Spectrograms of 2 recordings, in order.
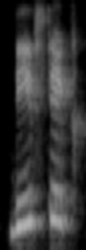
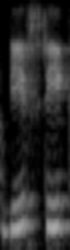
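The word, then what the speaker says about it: beef steak: തന്നെ ഒരു അനുഭവം പറയുന്നുണ്ട് ബീഫ് സ്റ്റേക്ക് എന്നതിന്റെ ഉച്ചാരണം ബീഫ് സ്റ്റീക്ക് എന്നല്ല ബീഫ് സ്റ്റേക്ക് ആണെന്ന് യഥാർത്ഥ ഉച്ചാരണം എന്ന് മനസ്സിലാക്കിയത് youtube വീഡിയോ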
